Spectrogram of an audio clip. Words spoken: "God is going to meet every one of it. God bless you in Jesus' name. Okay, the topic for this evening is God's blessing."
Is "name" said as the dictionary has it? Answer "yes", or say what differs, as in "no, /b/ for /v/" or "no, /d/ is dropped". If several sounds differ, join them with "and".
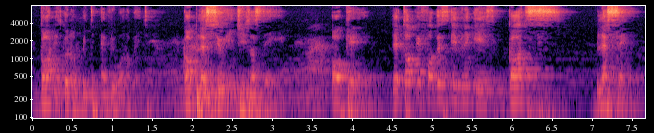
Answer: no, /m/ is dropped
